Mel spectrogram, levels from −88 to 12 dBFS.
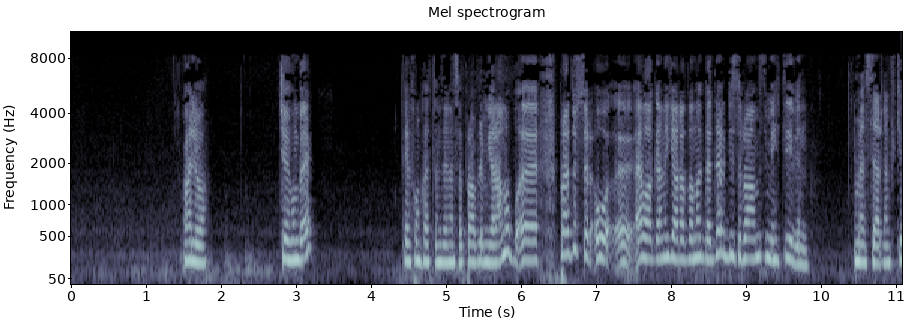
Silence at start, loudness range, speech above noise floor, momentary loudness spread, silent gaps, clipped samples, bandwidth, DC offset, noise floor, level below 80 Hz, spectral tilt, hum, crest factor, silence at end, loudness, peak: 1.5 s; 3 LU; 38 dB; 5 LU; none; under 0.1%; 8.8 kHz; under 0.1%; -56 dBFS; -44 dBFS; -5.5 dB/octave; none; 16 dB; 0 s; -19 LUFS; -4 dBFS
